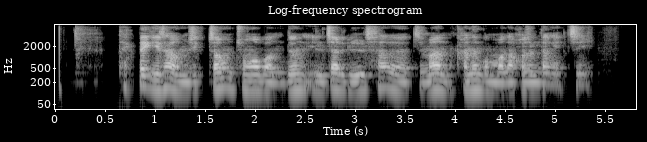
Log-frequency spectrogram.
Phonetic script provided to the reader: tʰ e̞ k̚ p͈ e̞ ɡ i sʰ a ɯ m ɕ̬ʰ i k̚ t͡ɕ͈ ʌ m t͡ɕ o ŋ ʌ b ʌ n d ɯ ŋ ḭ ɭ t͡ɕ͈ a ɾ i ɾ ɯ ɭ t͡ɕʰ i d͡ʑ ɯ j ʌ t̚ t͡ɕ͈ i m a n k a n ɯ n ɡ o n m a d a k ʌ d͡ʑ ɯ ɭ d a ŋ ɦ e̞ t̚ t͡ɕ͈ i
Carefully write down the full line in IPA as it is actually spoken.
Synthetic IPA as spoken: tʰ e̞ k̚ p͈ e̞ ɡ i sʰ a ɯ m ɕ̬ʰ i k̚ t͡ɕ͈ ʌ m t͡ɕ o ŋ ʌ b ʌ n d ɯ ŋ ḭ ɭ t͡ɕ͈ a ɾ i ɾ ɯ ɭ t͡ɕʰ a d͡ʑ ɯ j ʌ t̚ t͡ɕ͈ i m a n k a n ɯ n ɡ o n m a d a k ʌ d͡ʑ ɯ ɭ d a ŋ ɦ e̞ t̚ t͡ɕ͈ i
